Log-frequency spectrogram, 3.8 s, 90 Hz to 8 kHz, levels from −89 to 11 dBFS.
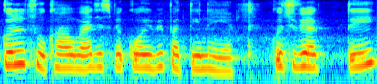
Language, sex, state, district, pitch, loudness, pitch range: Hindi, female, Chandigarh, Chandigarh, 225 Hz, -15 LUFS, 210-240 Hz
